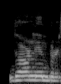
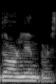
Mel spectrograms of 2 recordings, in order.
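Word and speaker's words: Dalrymple: if you notice here, the word rim here, it's like sound, have the same sound like rim here in Darlimber signs, like in phonetics, so it have the same sound like the middle syllable here in this, again, once more, so rim of sclera. So we have Dar, again, rim. So I will write it down like rim in order to remember.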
